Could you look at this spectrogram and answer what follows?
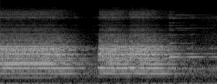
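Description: Air being vented from a model diesel locomotive fitted with a Blunami wireless decoder, a steady loud hiss with a brief dip near one second before resuming alone.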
